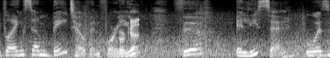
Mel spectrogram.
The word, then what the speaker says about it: Für Elise: And now, Für Elise. Bro, that's not how it's pronounced. It's Für Elise.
